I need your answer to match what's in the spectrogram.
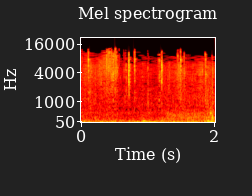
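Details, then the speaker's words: Kia Picanto turning slowly: faint uneven clicks under a low rumble, heard clearly turning left and also right, from a worn outer CV joint. "вот как раз таки налево он очень хорошо слышно"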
